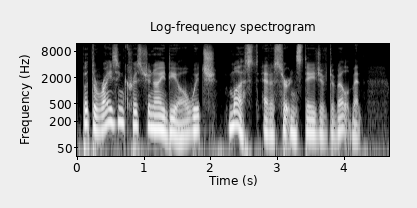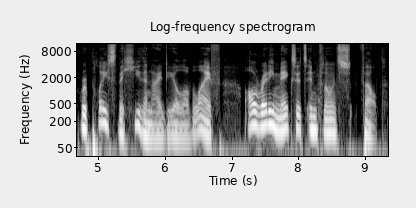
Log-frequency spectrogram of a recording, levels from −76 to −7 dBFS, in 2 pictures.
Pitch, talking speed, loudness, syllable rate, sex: 120 Hz, 155 wpm, -18 LUFS, 5.1 syllables/s, male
